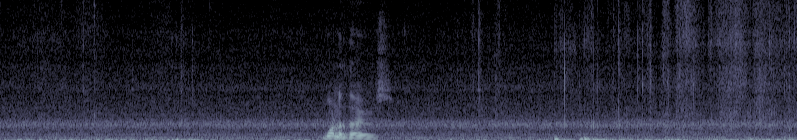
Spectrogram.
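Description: A plastic-wrapped shirt rustles as it is folded.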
